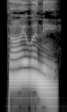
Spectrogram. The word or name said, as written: ತಾಯ್ವನೆ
